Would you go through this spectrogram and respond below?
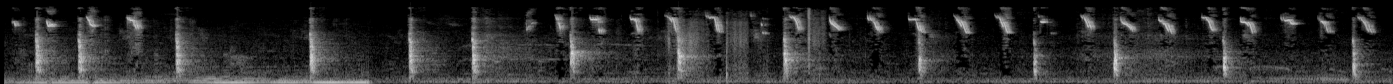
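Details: Squirrel, a farm pest, calling its mother: rapid series of sharp, high, downward-sliding chirps mixed with loud dry clicks, about two per second, a low hum fading out after four seconds.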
